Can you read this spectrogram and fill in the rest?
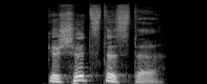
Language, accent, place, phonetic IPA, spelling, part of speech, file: German, Germany, Berlin, [ɡəˈʃʏt͡stəstə], geschützteste, adjective, De-geschützteste.ogg
- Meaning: inflection of geschützt: 1. strong/mixed nominative/accusative feminine singular superlative degree 2. strong nominative/accusative plural superlative degree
